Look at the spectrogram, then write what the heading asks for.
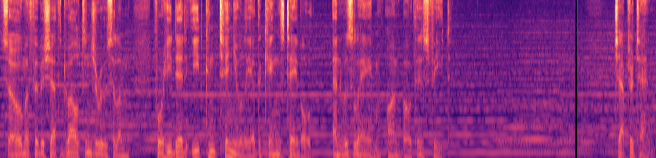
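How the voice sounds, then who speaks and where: A man narrating scripture from a script in a solemn, measured manner. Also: deep voice. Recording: music bed under the voice.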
